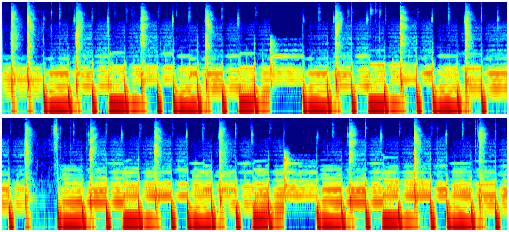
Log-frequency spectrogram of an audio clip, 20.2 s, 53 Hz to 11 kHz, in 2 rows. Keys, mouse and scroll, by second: 1.1 shift+middle click, 1.4 shift+click, 2.0 ctrl+r, 2.9 middle click, 3.3 ctrl+b, 7.9 middle click, 11.7 ctrl+b, 14.7 click, 17.0 middle click, 18.0 middle click, 19.6 alt+z, 19.8 middle click.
